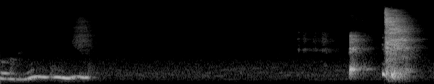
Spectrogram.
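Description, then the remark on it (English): A single loud sneeze near the end: a quick sharp intake followed by an explosive, breathy burst, after a brief wavering vocal sound and a few seconds of near-quiet. “Bless you”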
